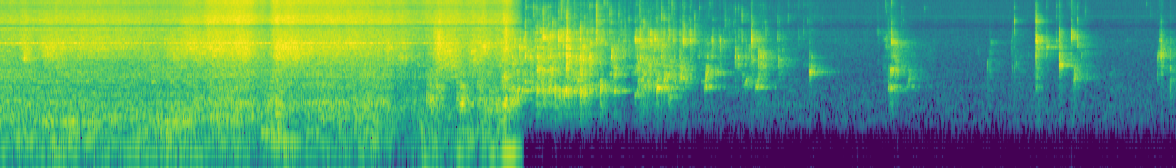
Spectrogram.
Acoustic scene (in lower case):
restroom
